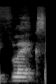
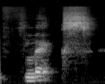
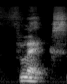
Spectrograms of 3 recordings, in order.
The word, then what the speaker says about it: flecks: white flecks that, and when I say flecks, I'm not meaning flex, like you flexing something, but flecks, which are, I guess they rhyme with specks, but they're like little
